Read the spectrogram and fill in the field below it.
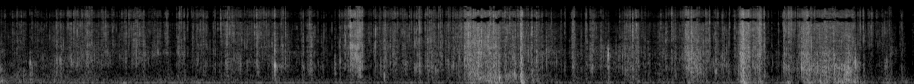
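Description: Plastic packaging for a Disney cross-stitch magazine issue being opened, with steady crinkling and rustling and a few sharper tearing crackles, close and continuous with no talking.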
